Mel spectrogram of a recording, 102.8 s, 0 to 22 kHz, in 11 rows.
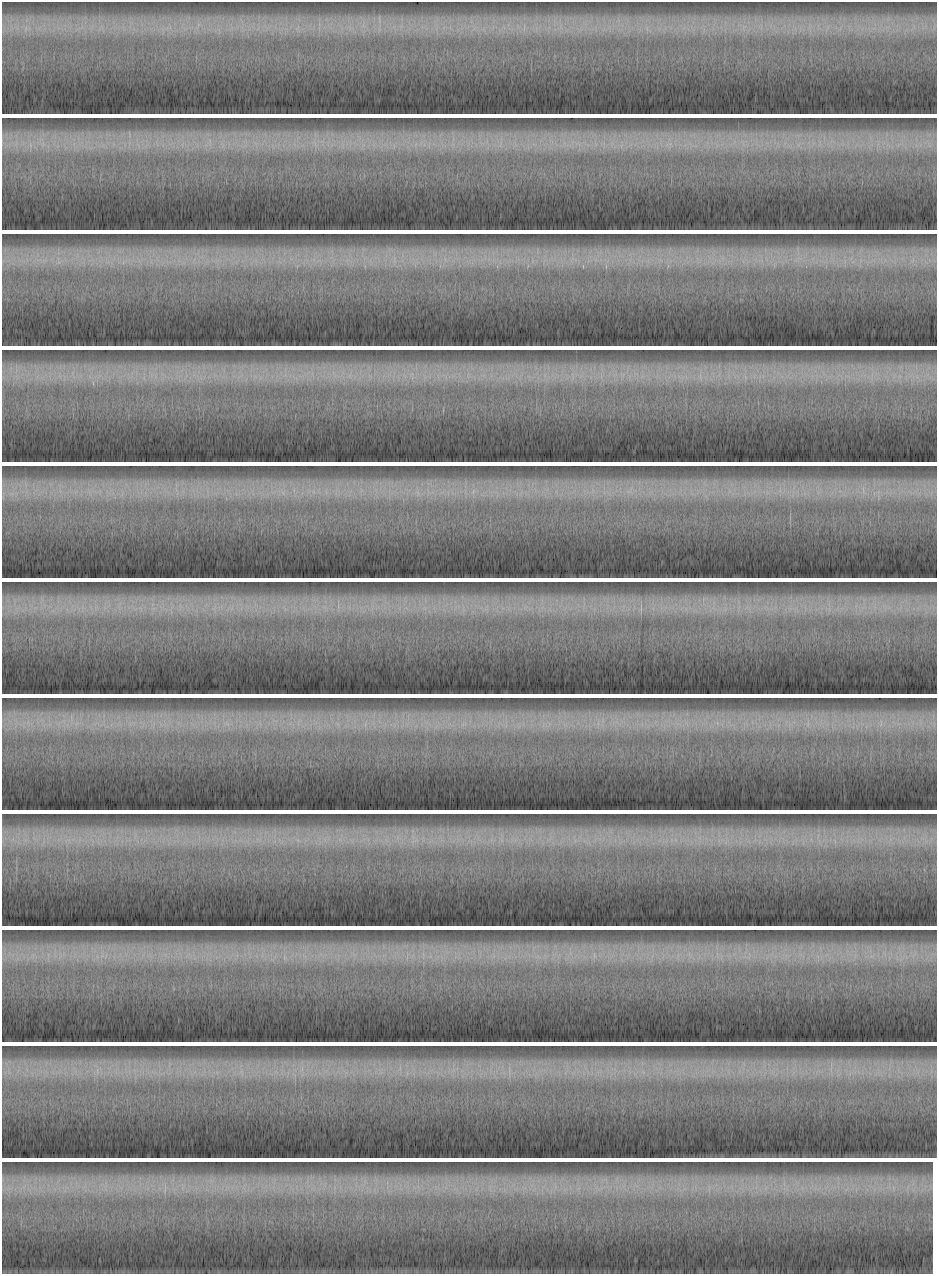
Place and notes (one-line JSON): {"title": "Old Spicewood Springs Rd, Austin, TX, USA - Lower Bull Creek Waterfall, Austin Texas", "date": "2019-07-18 09:55:00", "description": "Recording of a waterfall on lower Bull Creek, part of the network of green belts in Austin, Texas. Recorded with a Tascam DR22, at about two meters distance.", "latitude": "30.38", "longitude": "-97.77", "altitude": "191", "timezone": "America/Chicago"}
